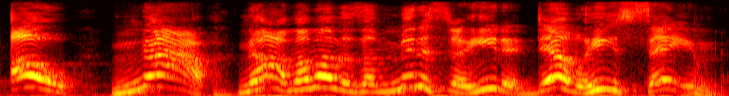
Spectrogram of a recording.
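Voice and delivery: very high, loud hammed-up shriek; mock hysterical falsetto yelling; imitated screaming. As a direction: imitate a panicked woman screaming in protest. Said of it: "Lady was screaming".

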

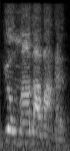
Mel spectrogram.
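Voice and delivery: very loud, high shouted curse; imitated stranger roaring back; retold escalating yell. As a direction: top him with a bigger shout. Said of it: "we keep going, Dush, dush".

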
